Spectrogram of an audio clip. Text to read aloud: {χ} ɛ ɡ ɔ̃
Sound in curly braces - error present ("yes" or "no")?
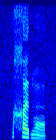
no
